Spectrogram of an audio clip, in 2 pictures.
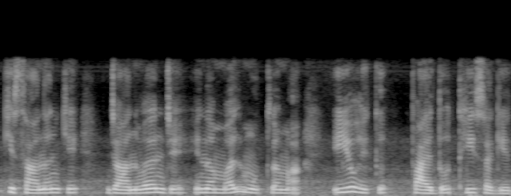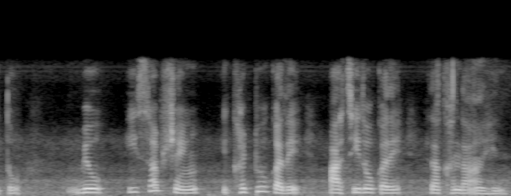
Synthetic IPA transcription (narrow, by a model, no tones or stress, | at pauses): kɪsaːnənɪ̆kʰeː | d͡ʑaːnʋəɾənɪ̆d͡ʑeːɦɪnə̆mɐlmuːt̪ɾəmã̰ | ɪɦoɦɪkʊ | faːɪd̪ot̪ʰisɐɡʱet̪ʰo | ɓijo | ɦiːsɐbʃɐjũɪkʰəʈʰjũkɐɾe | paːsiːɾokɐɾe | ɾɐkʰə̃nd̪a̰aːɦɪnɪ̆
